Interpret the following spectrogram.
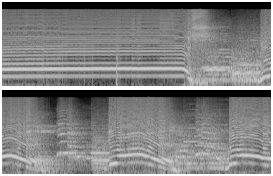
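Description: A man's voice shouting into a microphone: one long high note held for nearly three seconds, then several whoops that swoop up and fall away.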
